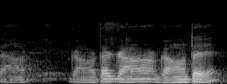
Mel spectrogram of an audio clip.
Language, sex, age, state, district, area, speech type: Assamese, male, 30-45, Assam, Nagaon, rural, spontaneous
